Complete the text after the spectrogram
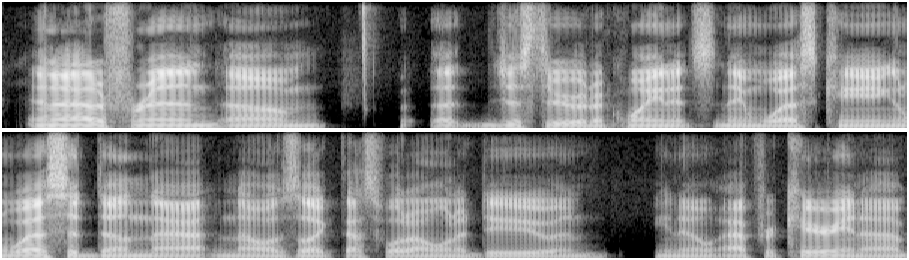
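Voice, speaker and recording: A man with an American accent and a very deep, low pitch, fairly quick in pace and fairly even in intonation. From US South, Metro Atlanta, Georgia. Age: 50s. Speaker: worship leader. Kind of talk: casual chat. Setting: video call.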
